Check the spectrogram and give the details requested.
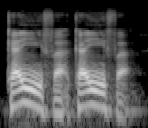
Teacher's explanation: ketika ada iya atau wau sukun sebelumnya berharakat fathah maka di linkan dilembutkan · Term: harfulin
